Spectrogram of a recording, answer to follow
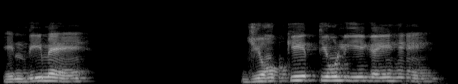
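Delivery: slow dictation, each word spaced; slow it down for note-taking; dictation pace. Shown as a demonstration. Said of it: "लिखो".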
